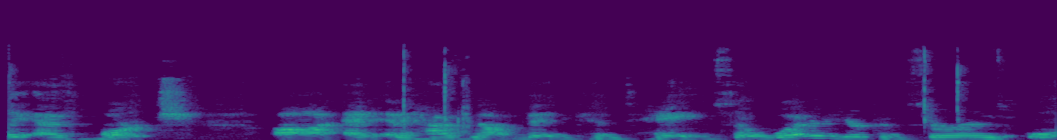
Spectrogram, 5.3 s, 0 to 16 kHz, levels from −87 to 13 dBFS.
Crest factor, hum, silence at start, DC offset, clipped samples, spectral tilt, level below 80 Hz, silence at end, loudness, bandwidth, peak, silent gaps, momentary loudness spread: 18 dB; none; 0.05 s; under 0.1%; under 0.1%; -4 dB/octave; -80 dBFS; 0 s; -32 LUFS; 11 kHz; -14 dBFS; none; 11 LU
